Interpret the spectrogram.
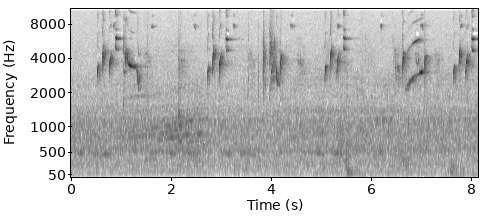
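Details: Goldfinch calls in twittering bursts of quick, bright chirps and upward slurs, broken by short pauses, over low background hiss.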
